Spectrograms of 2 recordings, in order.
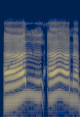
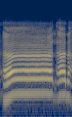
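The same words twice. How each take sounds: First: The opening vowel is short with a softened hamza. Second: The opening vowel is drawn out long. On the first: "bila tashil pun memberi makna tanda tanya juga" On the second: "Kita nak kena panjang"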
